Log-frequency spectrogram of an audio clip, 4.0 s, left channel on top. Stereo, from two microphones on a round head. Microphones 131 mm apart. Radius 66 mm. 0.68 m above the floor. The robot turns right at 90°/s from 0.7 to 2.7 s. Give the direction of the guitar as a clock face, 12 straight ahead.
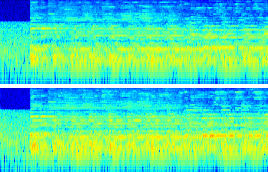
8 o'clock.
